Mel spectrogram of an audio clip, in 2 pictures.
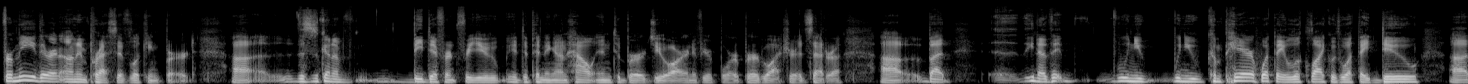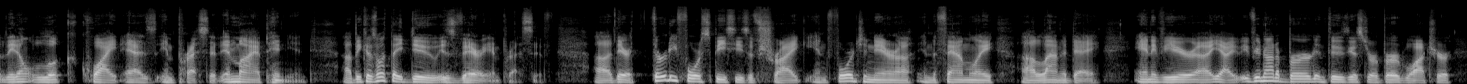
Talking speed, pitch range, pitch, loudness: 200 wpm, 100-130 Hz, 110 Hz, -20 LUFS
